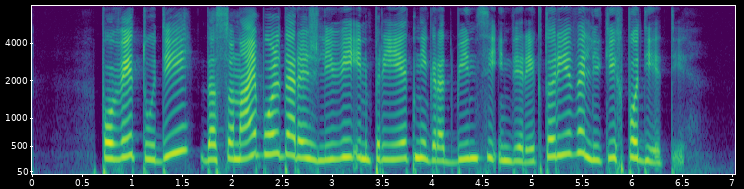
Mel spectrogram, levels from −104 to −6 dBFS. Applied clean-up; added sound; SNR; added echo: none; none; none; none.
